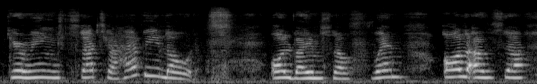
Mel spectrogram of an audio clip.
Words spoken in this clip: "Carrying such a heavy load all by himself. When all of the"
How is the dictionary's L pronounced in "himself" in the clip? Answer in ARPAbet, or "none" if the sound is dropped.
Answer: L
